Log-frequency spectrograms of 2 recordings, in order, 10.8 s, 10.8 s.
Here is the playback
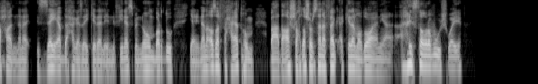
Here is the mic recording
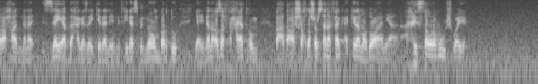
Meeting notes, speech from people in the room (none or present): none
